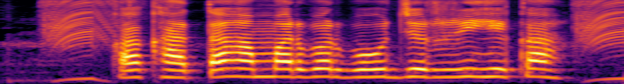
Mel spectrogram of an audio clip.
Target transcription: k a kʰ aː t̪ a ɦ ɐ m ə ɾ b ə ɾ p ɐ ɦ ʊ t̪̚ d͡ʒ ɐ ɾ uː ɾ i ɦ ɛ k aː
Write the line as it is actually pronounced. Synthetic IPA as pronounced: k a kʰ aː t̪ a ɦ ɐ m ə ɾ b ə ɾ b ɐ ɦ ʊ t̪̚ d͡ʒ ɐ ɾ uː ɾ i ɦ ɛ k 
